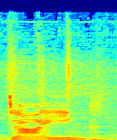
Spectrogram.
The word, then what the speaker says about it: Dian: So the answer is the actual word is dying. Dying ही actual word है which does not rhyme with lion. तो हमें पता है dying और lion ये rhyme नहीं कर रहे हैं. In order to create rhyme, it is written as Dian in the poem.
